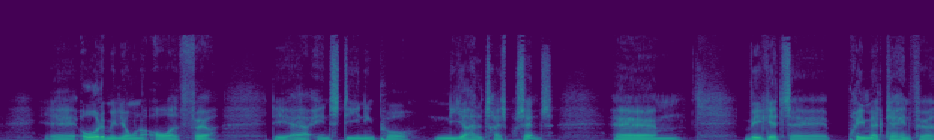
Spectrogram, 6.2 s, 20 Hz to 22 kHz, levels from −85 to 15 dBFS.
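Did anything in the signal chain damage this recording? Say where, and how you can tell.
Yes, at playback: a wrong sample rate throughout. Speech runs 1.5 times fast and about 7 semitones high together, which fits 32 kHz audio played at 48 kHz, unlike a pitch shift, which keeps tempo.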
